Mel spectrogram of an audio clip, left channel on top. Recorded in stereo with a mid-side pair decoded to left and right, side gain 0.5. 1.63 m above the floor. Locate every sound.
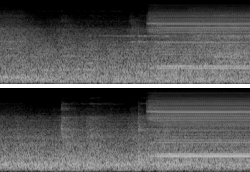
1.5 s a buzzer: 65° right, 3.5 m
